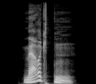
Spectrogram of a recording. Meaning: dative plural of Markt
- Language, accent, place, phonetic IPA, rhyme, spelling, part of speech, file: German, Germany, Berlin, [ˈmɛʁktn̩], -ɛʁktn̩, Märkten, noun, De-Märkten.ogg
